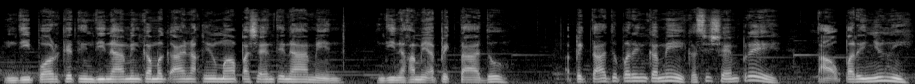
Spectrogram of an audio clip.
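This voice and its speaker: A man's voice: mid-range voice, moderate pace, lightly acted. A man with a Filipino accent acting as a caring, patient young husband in a radio-style romance drama. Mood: earnest. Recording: music under the voice.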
